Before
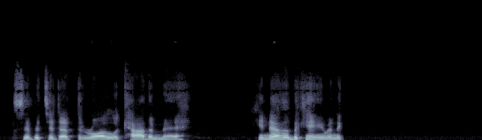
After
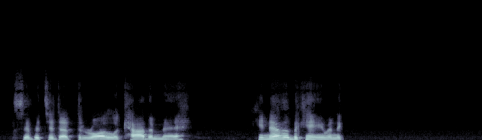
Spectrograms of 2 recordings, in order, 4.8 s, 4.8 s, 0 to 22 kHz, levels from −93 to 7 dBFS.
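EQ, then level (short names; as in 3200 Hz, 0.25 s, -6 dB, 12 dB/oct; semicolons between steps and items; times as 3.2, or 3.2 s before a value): LPF 2900 Hz 12 dB/oct; +5.5 dB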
